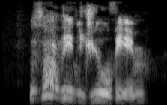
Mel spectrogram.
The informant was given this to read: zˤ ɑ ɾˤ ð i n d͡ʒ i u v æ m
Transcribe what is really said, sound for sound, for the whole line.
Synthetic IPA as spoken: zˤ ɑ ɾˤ ð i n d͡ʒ j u v i m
